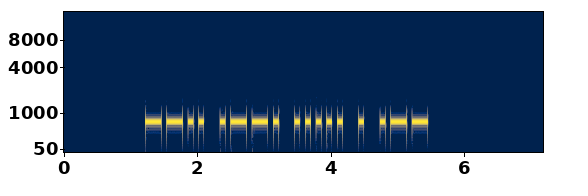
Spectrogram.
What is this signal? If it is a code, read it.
Morse code, heard as a keyed tone, about 15 wpm, 700 Hz. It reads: ZP5EW
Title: DXCC-100 Call Signs - 5 Characters - Repeated 2x - 15wpm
